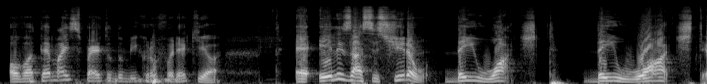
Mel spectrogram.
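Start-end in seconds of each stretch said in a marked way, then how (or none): 4.5-7.0 "watched" as one syllable ending in "t"; correct "ed" pronunciation. Shown as a demonstration. Teacher modelling the right past tense, "watched" as "wotcht".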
